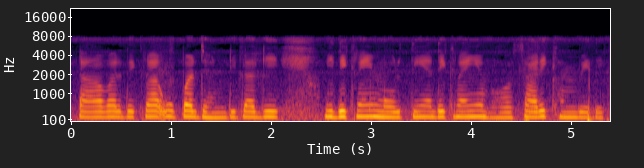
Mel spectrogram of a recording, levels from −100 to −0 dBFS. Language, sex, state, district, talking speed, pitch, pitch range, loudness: Hindi, female, Bihar, Gopalganj, 220 wpm, 195 Hz, 185-200 Hz, -24 LUFS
